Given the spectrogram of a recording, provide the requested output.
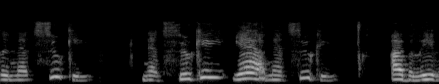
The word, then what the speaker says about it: netsuke: have to confess that when i was training my mind to say netsuke instead of nitsuki i thought of netscape if it just left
